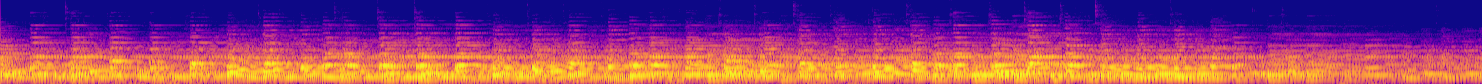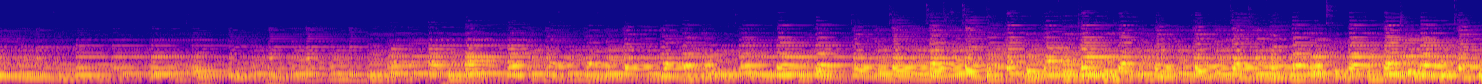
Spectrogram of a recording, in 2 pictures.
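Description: Background piano music, softer for several seconds in the middle.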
